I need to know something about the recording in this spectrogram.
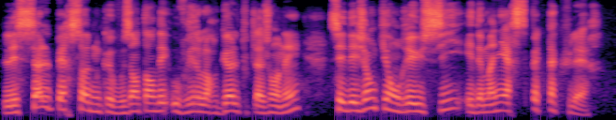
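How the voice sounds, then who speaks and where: A man's voice: fairly high pitch, animated, fairly quick, warm tone, no echo. A man giving a blunt, slangy motivational talk about ambition and failure, often acting out the people he quotes. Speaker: self-help YouTuber. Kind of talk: casual motivational monologue.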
